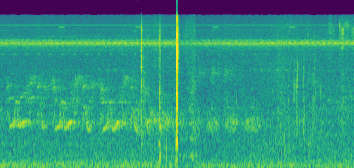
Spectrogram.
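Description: Birds calling in wavering chirps in the treetops, over a thin steady high-pitched tone. One sharp click about two seconds in.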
